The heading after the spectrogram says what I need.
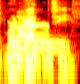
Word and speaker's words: Bargatze: I never can pronounce his last name. Bargatze.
